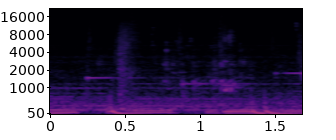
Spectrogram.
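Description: A splash of ginger ale poured into a cocktail, with a short burst of liquid trickling and dripping close by and no talking.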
